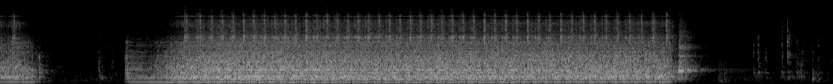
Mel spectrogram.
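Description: A sewing machine whirs steadily for about five and a half seconds, a loud, even mechanical rattle with a low hum, starting and stopping abruptly with quieter moments around it.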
